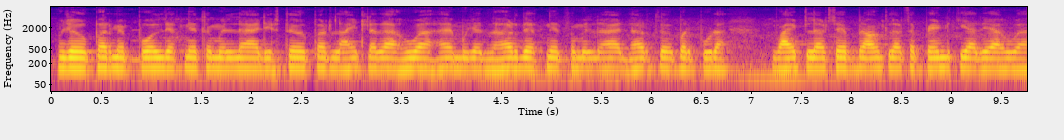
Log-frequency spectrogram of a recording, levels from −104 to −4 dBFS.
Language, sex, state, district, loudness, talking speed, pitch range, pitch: Hindi, male, Maharashtra, Mumbai Suburban, -18 LUFS, 220 wpm, 140-145 Hz, 140 Hz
